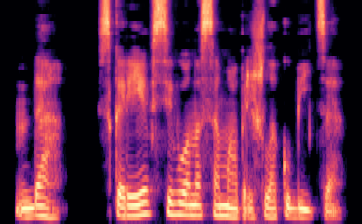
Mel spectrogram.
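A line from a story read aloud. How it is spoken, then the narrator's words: Quiet. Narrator (Russian): негромко проговорила воительница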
